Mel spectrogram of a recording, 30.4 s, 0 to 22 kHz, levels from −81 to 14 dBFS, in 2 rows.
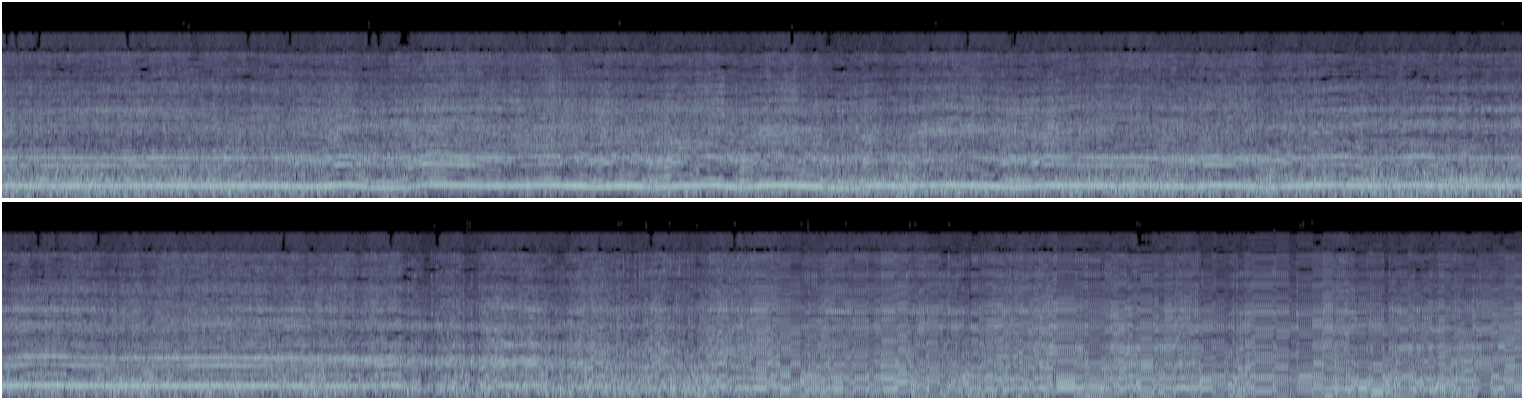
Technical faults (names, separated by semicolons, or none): robotic sound from repeated short buffers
